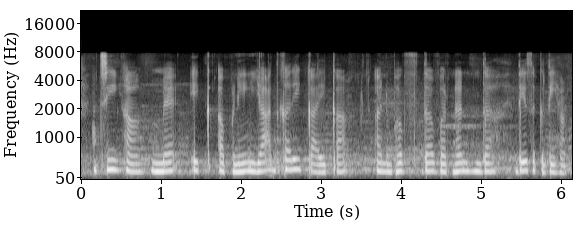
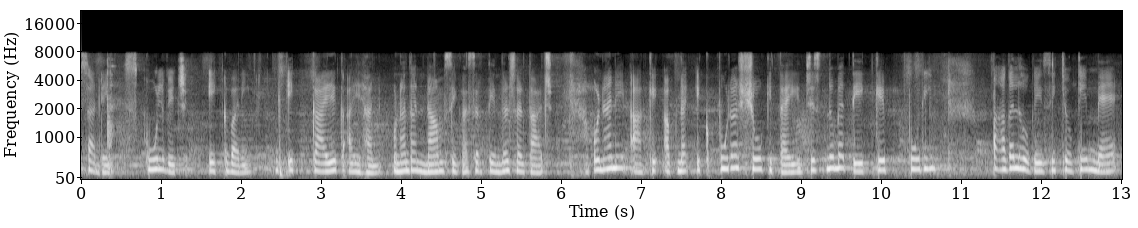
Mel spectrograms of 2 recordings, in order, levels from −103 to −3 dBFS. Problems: constant background noise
